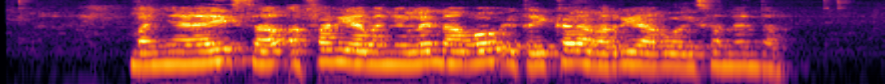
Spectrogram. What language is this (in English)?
Basque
